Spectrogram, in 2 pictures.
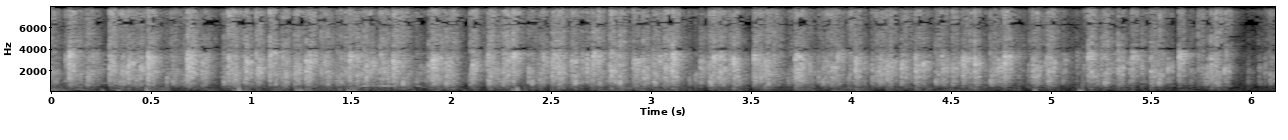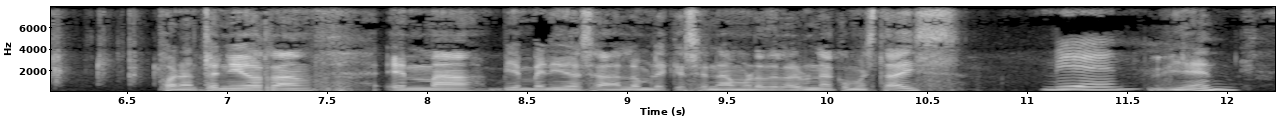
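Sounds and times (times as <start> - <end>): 
audience applause: 0.0 - 6.8
speech: 6.7 - 12.2.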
